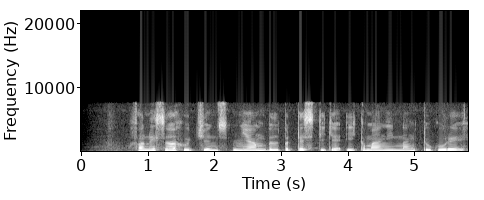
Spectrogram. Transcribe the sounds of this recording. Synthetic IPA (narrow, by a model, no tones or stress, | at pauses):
fanesahu̥d͡ʒ̥ʊ̤nsɲambəlpəɖ̪̥ɪ̤sd̪̥i̤kɛʔikəmaŋinaŋd̪̥ṳkuɾe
